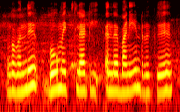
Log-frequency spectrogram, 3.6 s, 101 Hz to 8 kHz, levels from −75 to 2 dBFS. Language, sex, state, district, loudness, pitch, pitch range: Tamil, female, Tamil Nadu, Kanyakumari, -16 LUFS, 230 Hz, 220-250 Hz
